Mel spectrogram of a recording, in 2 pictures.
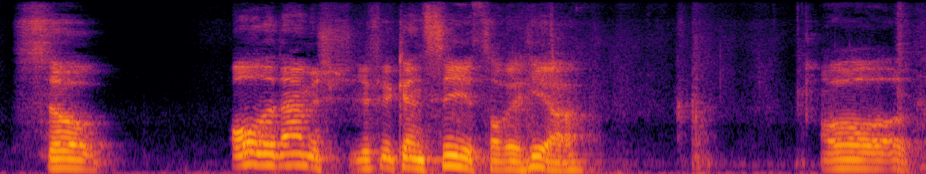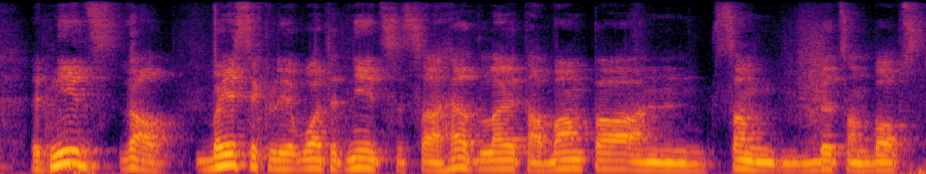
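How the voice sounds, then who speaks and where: A man with a Lithuanian accent talks at a very slow pace, leaving long, frequent pauses. His voice sits at medium pitch with ordinary pitch variation. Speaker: car restorer. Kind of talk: casual talk to camera.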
